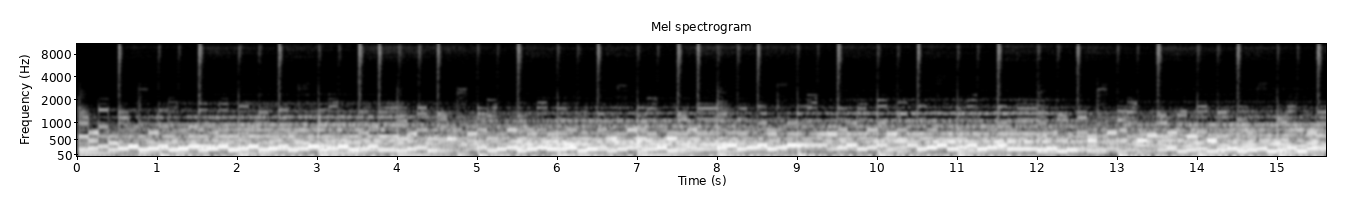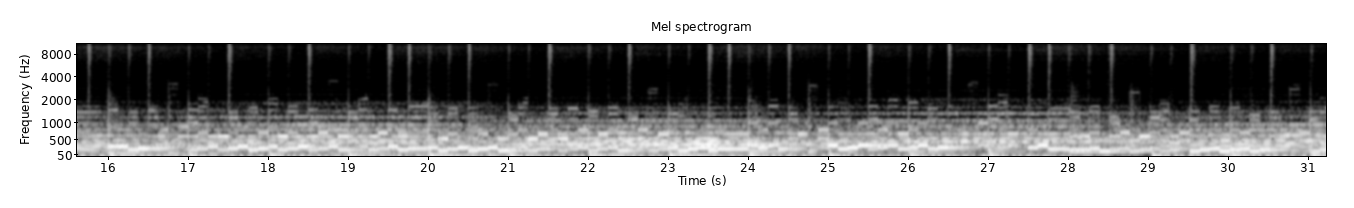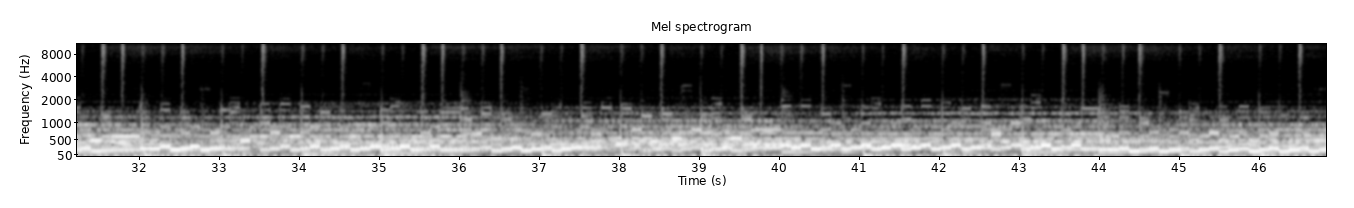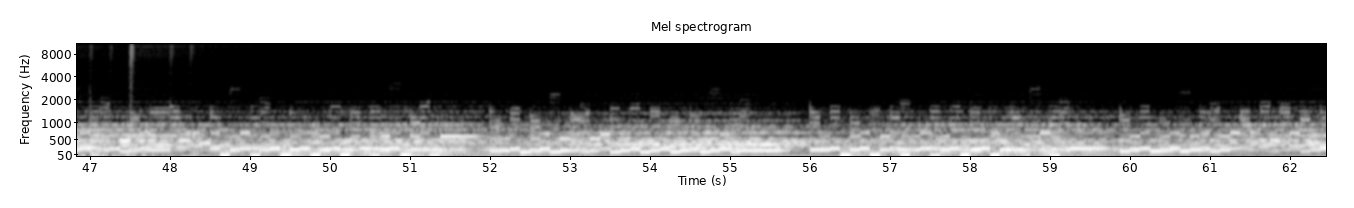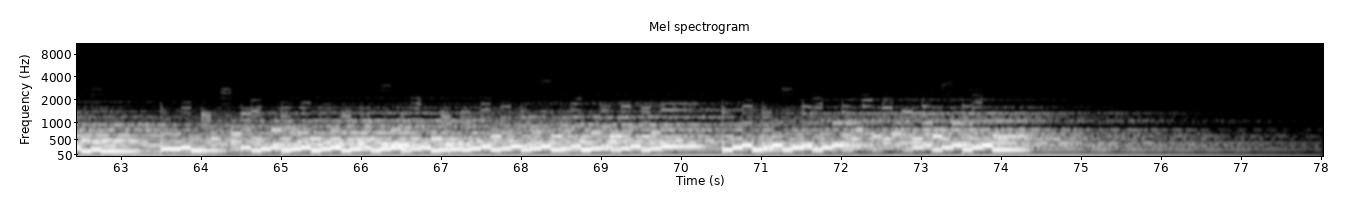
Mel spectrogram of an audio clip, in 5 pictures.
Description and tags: Cosmic minimal music fragment
minimal background electronic music fragment
background, cosmic, diatonic, minimal, minor-key, music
